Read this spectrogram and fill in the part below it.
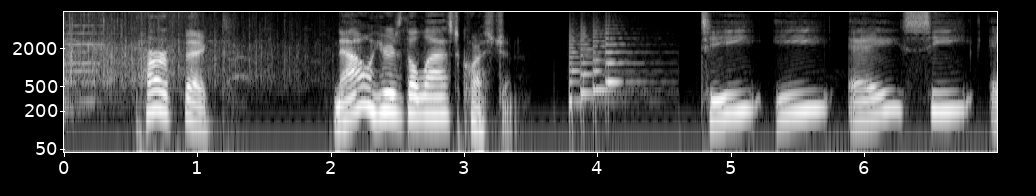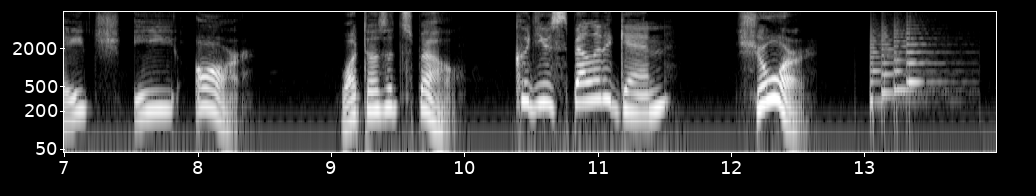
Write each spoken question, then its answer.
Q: T-E-A-C-H-E-R. What does it spell?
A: T-E-A-C-H-E-R spells teacher.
